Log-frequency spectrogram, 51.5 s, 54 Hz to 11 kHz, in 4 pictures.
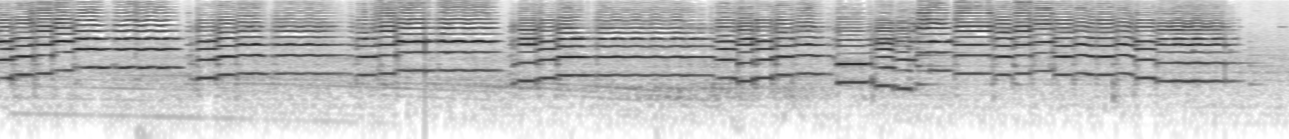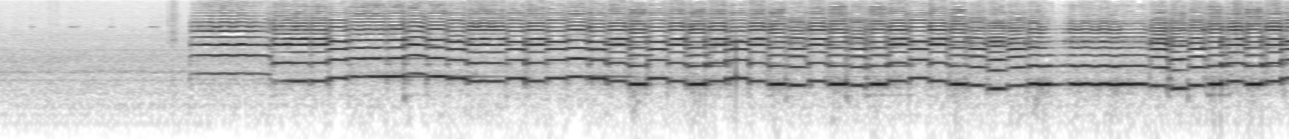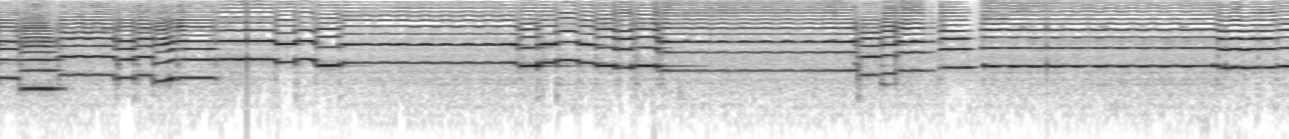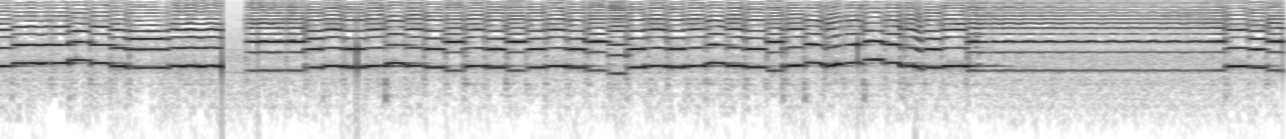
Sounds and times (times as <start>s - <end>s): Violin, fiddle: 0.0s - 12.6s, 14.7s - 51.5s.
